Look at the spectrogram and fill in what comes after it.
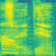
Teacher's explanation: So 随便, second tone and fourth tone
